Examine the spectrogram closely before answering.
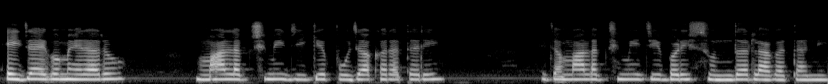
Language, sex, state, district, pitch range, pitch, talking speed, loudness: Bhojpuri, female, Uttar Pradesh, Gorakhpur, 230-245 Hz, 235 Hz, 115 wpm, -17 LUFS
